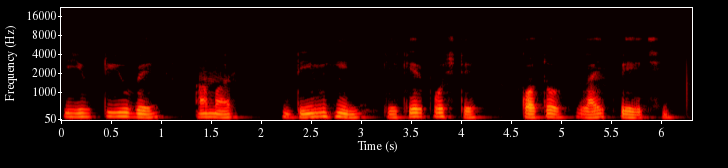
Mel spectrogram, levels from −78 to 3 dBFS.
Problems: none marked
